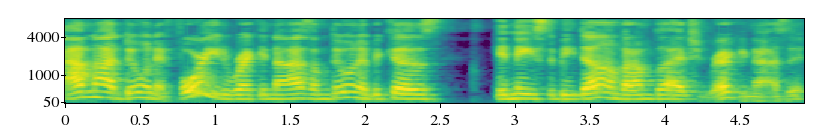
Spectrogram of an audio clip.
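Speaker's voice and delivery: ordinary talk, nothing marked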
